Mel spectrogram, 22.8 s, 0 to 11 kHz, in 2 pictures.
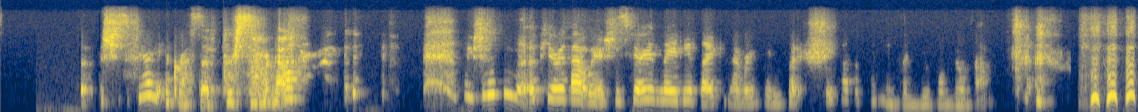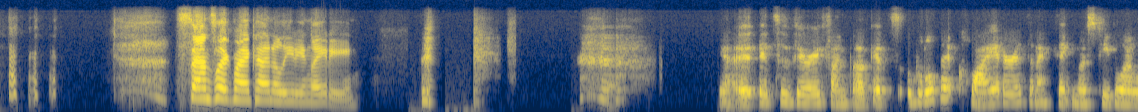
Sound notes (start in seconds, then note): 9.1 audio distortion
